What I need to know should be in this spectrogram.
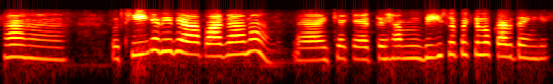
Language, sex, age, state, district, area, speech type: Hindi, female, 18-30, Madhya Pradesh, Seoni, urban, conversation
